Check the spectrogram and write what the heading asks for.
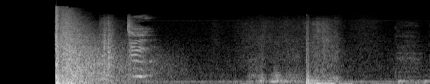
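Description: A single loud gunshot sound effect about half a second in, cutting in sharply after dead silence and dying away over about half a second, followed by a short vocal grunt.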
